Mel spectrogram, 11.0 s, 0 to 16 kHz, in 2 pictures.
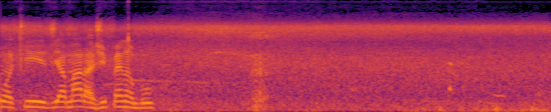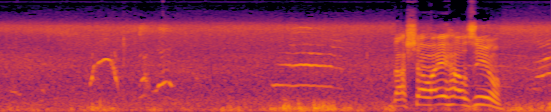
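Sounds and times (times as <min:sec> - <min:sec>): water rushing over rocks: 0:00.0 - 0:11.0.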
